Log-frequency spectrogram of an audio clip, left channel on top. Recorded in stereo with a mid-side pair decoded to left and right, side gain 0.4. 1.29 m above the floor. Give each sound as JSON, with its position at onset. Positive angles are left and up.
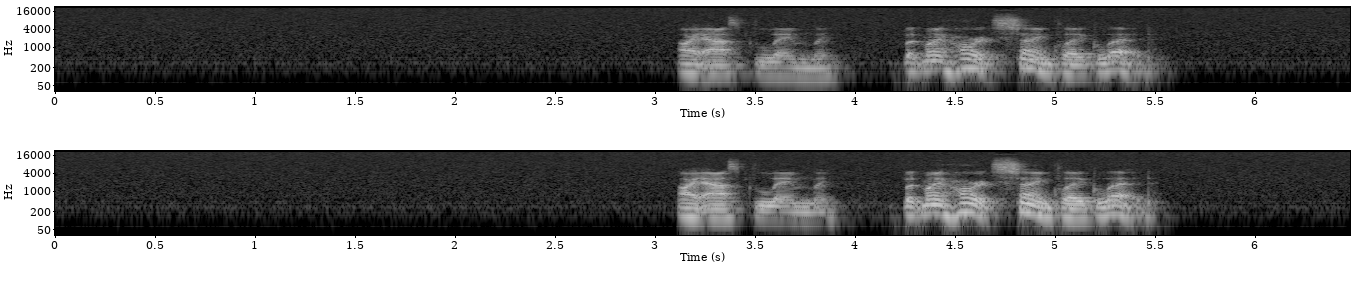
{"t": 3.1, "sound": "a man speaking", "azimuth_deg": -45, "distance_m": 1.0}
